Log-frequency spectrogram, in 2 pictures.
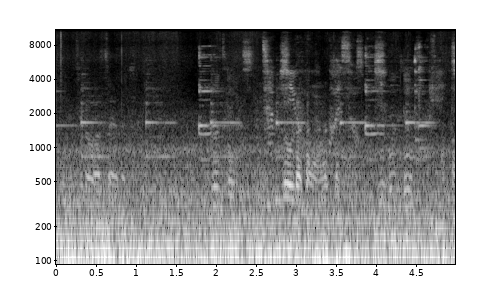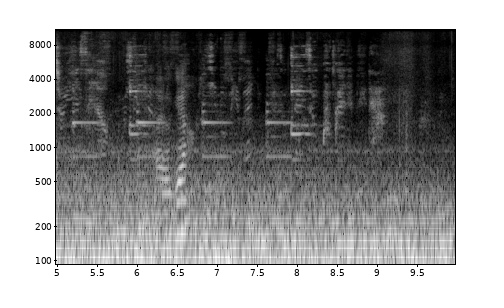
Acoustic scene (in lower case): car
